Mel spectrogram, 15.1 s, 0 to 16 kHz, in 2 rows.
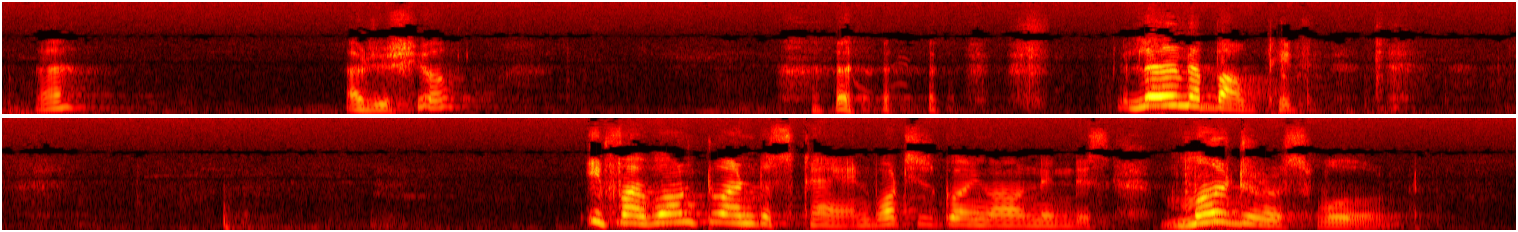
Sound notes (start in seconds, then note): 3.9 laughs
